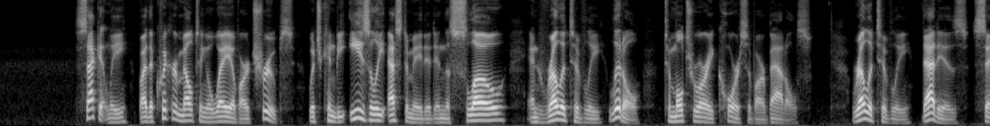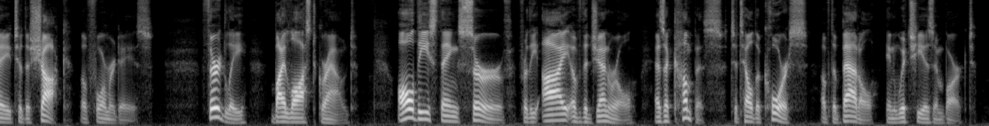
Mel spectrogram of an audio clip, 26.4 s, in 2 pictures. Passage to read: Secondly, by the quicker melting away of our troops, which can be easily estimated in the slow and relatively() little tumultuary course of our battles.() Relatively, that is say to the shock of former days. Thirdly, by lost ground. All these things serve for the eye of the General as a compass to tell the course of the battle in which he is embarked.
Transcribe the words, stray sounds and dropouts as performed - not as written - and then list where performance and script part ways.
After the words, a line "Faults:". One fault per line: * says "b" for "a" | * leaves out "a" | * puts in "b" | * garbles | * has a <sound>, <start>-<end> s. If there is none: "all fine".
Secondly, by the quicker melting away of our troops, which can be easily estimated in the slow and relatively() little tumultuary course of our battles.() Relatively, that is say to the shock of former days. Thirdly, by lost ground. All these things serve for the eye of the General as a compass to tell the course of the battle in which he is embarked.
Faults:
all fine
